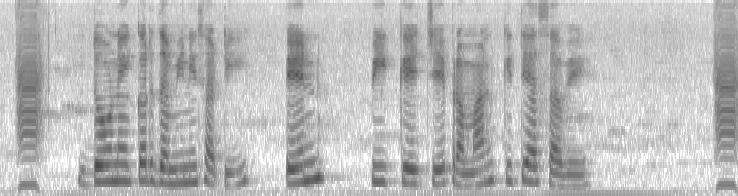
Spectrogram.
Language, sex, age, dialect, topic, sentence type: Marathi, female, 31-35, Standard Marathi, agriculture, question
